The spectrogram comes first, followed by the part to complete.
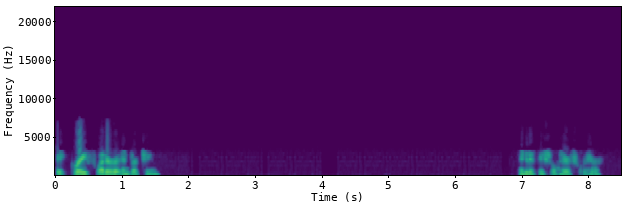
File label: Tempe Police, scanner audio; TEMPE PD A02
